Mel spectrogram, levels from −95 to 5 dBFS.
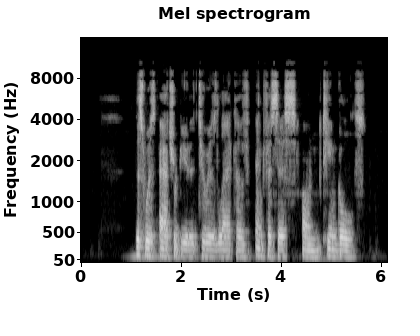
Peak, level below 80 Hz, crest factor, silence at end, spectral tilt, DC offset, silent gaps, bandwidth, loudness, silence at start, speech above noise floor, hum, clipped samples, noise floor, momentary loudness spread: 0 dBFS; -48 dBFS; 18 dB; 0.45 s; -3 dB/octave; under 0.1%; none; 9.6 kHz; -17 LUFS; 1.05 s; 49 dB; none; under 0.1%; -67 dBFS; 10 LU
